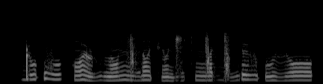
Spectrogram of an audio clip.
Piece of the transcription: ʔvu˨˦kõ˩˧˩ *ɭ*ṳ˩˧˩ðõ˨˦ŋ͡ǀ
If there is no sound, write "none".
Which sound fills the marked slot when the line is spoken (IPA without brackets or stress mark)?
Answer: ɭ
